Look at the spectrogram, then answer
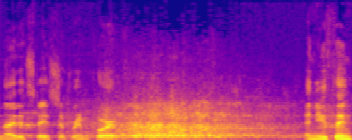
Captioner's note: laughter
